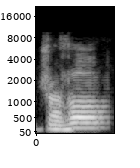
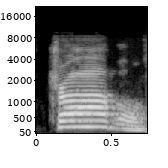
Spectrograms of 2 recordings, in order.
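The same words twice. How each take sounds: First: The stress is on the second syllable. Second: The stress is on the first syllable. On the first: The speaker calls it right. "sino travel, ... la sílaba tónica sería la segunda" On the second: The speaker calls it wrong. "que no es travel"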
